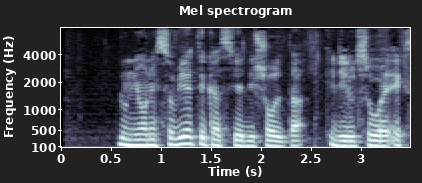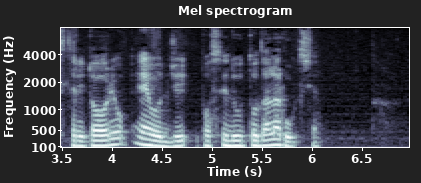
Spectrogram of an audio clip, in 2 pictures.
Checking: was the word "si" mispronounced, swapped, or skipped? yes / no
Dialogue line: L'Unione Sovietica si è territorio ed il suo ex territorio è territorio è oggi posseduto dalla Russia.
no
